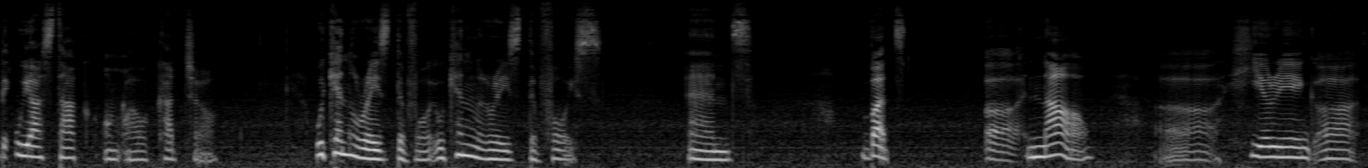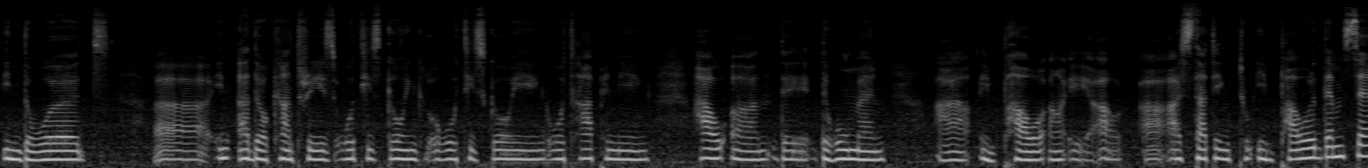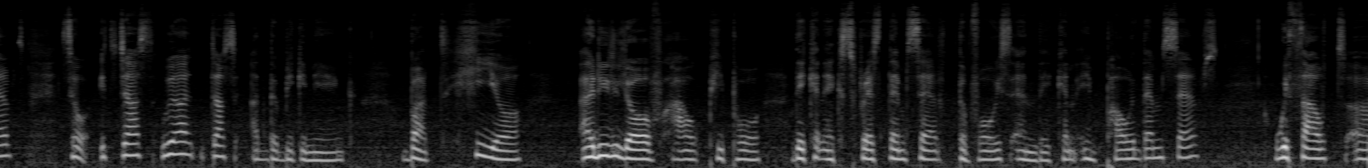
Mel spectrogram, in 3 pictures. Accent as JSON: {"language": "English", "country": "Burundi", "first_language": "Kirundi", "second_language": "English", "said": "So, I did speak my mother language, Kirundi."}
